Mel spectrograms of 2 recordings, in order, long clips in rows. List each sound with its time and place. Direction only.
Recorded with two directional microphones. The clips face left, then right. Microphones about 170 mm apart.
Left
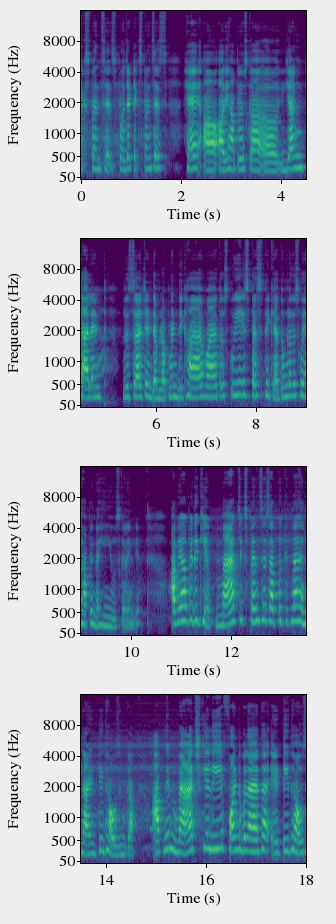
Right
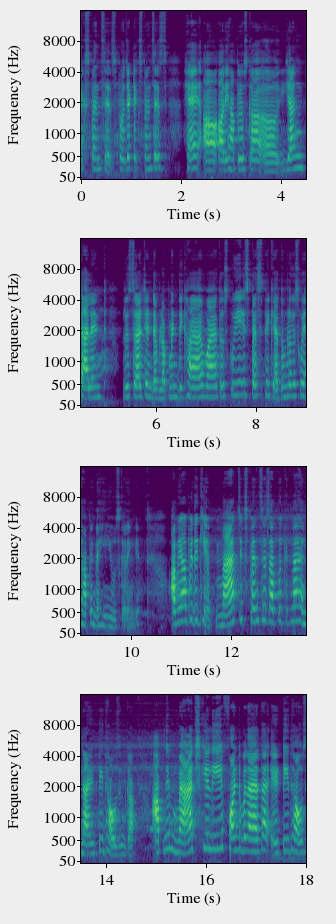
0.0 s a woman's voice: 40° left (ahead or behind)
